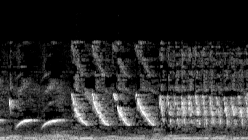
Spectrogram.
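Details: Singing canary giving rising whistled notes, a run of sharp descending slurs, then a fast chattering rattle of high pulses, with a faint low drone beneath.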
